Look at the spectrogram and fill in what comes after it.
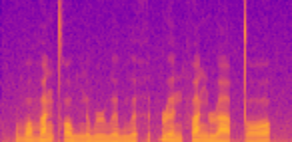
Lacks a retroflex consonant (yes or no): yes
